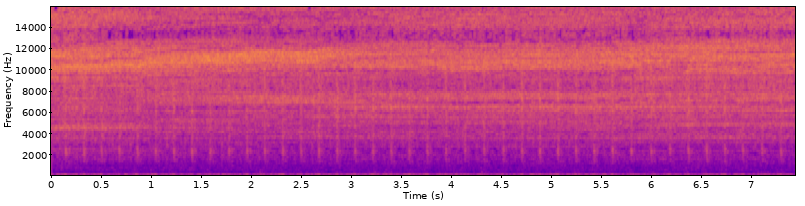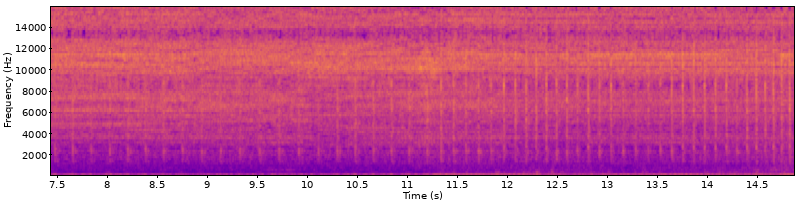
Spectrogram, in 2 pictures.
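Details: 1976 Dodge Dart 318 V8, mileage unknown, idling after the valve cover was pulled to look for the cause: steady idle with fast light clacking that grows rougher, still not improved; owner suspects a collapsed lifter or valvetrain fault, maybe cam, lifters or springs.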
